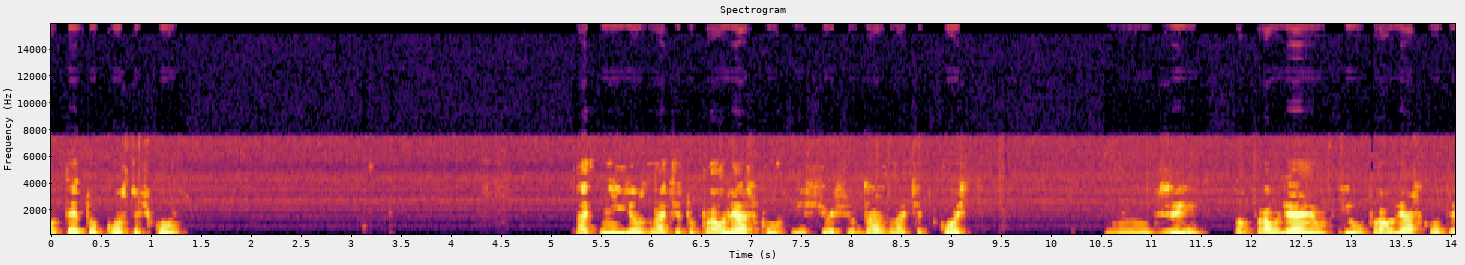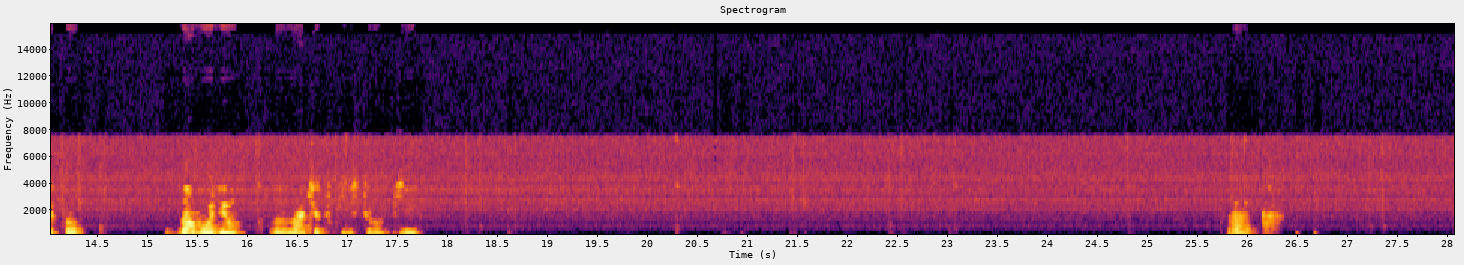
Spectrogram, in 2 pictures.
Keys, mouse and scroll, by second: 0.7 click, 3.2-5.3 middle drag, 5.6 e, 6.8 click, 7.1 e, 8.2 click, 8.7 middle click, 11.0 g, 12.0 click, 13.3 g, 14.3 click, 14.6-16.3 middle drag, 16.9 click, 17.5 g, 18.1 click, 18.7-20.4 middle drag, 20.7 g, 21.5 click, 23.1-24.9 middle drag, 26.0 click, 26.5 g.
